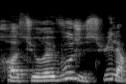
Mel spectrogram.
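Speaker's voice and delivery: big, hefty, deep voice. Reading an animal story aloud, voicing an unseen rescuer with a big voice. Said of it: "dit une grosse voix".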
